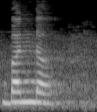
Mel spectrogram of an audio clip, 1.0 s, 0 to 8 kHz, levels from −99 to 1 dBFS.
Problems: constant background noise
